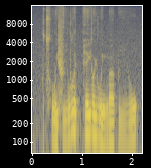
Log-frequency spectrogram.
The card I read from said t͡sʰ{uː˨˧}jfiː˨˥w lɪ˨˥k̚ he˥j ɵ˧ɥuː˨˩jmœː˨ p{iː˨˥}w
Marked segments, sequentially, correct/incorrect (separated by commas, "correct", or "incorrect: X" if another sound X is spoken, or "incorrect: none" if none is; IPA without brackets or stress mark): incorrect: uː˨˩, correct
